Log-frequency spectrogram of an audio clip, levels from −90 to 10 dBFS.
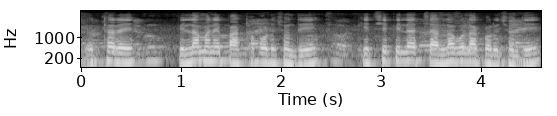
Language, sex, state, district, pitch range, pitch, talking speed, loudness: Odia, male, Odisha, Malkangiri, 140-160 Hz, 145 Hz, 105 wpm, -12 LUFS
